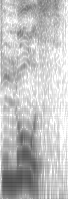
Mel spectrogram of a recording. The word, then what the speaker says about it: loose: means the pronunciation is loose in the end there is s sound whereas in the lose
